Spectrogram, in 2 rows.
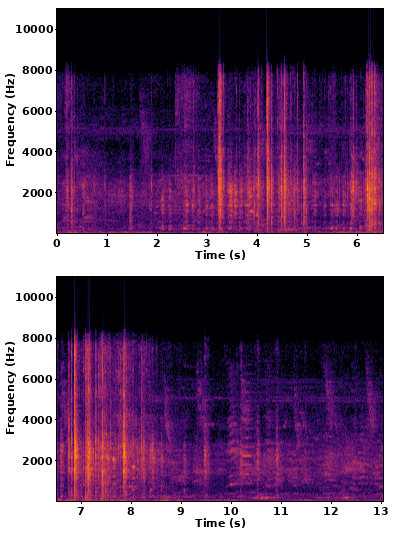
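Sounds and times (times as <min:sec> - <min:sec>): small hard objects clattering: 0:00.0 - 0:00.8, 0:02.4 - 0:08.7.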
